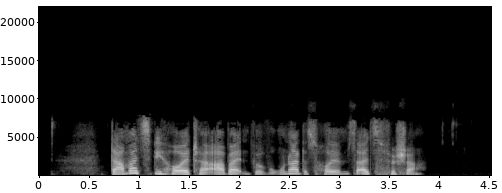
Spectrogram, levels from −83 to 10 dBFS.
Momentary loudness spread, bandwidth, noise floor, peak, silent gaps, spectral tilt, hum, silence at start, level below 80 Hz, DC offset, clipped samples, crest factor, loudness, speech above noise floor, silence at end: 7 LU; 9.2 kHz; -61 dBFS; -2 dBFS; none; -4.5 dB/octave; none; 0.75 s; -56 dBFS; under 0.1%; under 0.1%; 18 dB; -18 LUFS; 44 dB; 0.7 s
